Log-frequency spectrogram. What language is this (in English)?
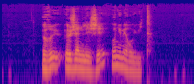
French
